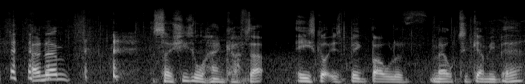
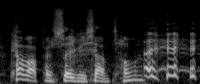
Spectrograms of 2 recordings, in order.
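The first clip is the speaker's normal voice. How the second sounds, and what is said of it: Imitates another person's voice. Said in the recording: “She's doing her best Mae West impression”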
